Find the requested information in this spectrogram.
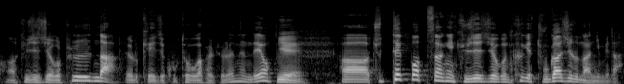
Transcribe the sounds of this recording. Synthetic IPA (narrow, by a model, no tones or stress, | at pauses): kjud͡ʑe̞d͡ʑijʌɡɯɭpʰuɭnda̰jʌɾʌkʰe̞id͡ʑe̞kok̚tʰoboɡapaɭpʰjoɾɯɭhɦenːɯnde̞jojḛ | ʌt͡ɕutʰe̞k̚p͈ʌp̚s͈aŋe̞kjud͡ʑe̞d͡ʑijʌɡɯnkʰɯɡe̞tuɡad͡ʑiɾonaɲimɲida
